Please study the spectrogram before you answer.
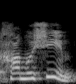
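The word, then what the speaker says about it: חמשים: The Vav is missing, but we pronounce it Hamushim.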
